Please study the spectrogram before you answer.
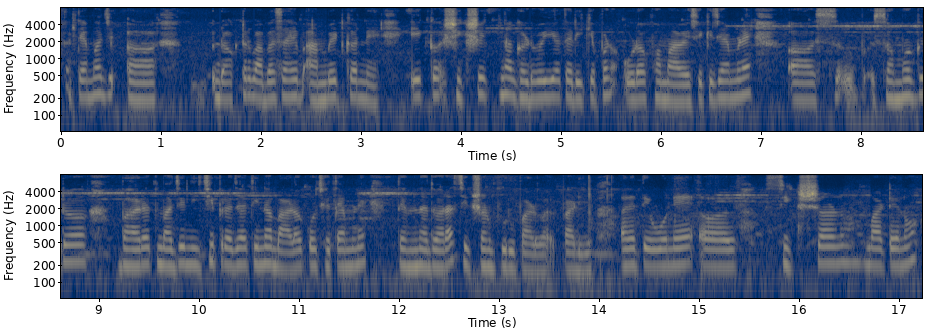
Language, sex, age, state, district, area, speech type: Gujarati, female, 18-30, Gujarat, Narmada, urban, spontaneous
